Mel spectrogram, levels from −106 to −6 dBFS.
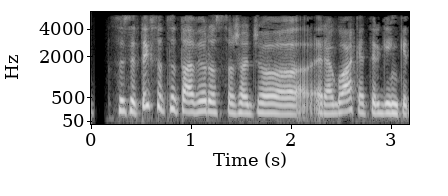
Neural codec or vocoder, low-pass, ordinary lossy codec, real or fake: none; 5.4 kHz; MP3, 32 kbps; real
